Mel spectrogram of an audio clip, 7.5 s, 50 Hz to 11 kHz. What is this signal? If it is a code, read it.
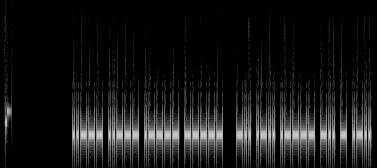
Morse code, heard as a keyed tone, about 30 wpm, 700 Hz. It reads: 2210 DL1DTL
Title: Worked All Europe DX Contest - QTC Exchange - 30wpm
